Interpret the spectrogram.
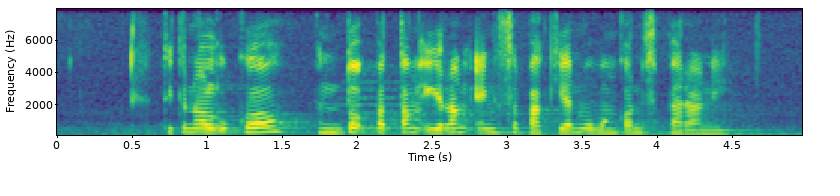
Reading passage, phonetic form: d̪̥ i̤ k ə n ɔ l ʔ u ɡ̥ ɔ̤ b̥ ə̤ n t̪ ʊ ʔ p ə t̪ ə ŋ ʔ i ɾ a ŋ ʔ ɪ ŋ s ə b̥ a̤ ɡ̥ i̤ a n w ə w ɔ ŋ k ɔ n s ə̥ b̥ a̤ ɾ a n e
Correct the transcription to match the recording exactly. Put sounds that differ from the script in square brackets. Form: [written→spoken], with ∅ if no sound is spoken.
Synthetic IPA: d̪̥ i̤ k ə n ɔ l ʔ u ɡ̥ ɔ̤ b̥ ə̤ n t̪ ʊ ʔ p ə t̪ ə ŋ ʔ i ɾ a ŋ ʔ ɪ ŋ s ə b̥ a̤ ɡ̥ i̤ a n w ə w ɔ ŋ k ɔ n s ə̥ b̥ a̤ ɾ a n e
